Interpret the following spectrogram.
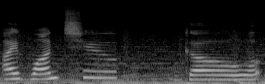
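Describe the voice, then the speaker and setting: Slow, hesitant woman playing a tabletop game. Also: on the high side, dull audio, over music. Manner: hesitant, thinks aloud with fillers. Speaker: player. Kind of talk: casual tabletop play.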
